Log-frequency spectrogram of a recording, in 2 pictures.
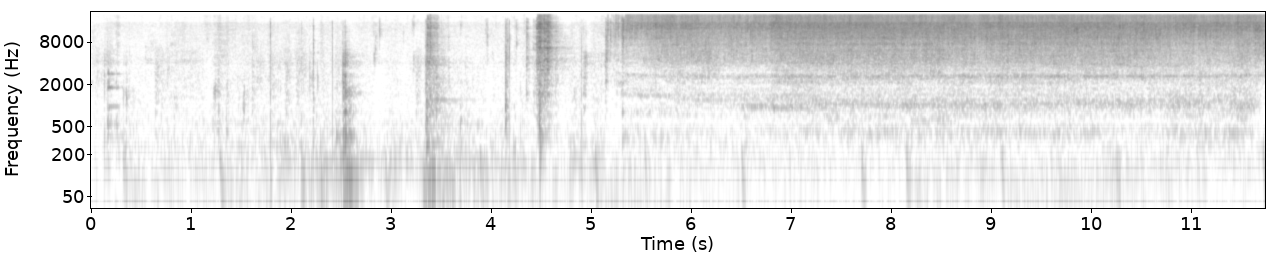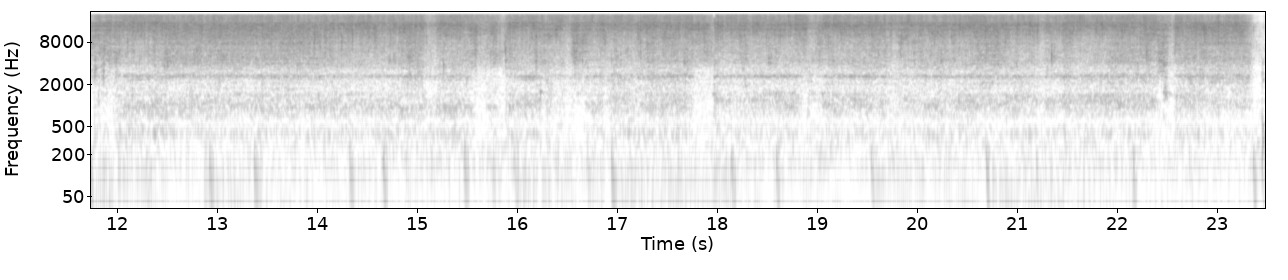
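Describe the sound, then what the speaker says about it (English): A kitchen tap starts up and runs steadily to rinse dishes, a continuous hissing splash of water into a sink, preceded by a few clattering knocks and handling sounds. "Give those a quick rinse before it gets stuck on"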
